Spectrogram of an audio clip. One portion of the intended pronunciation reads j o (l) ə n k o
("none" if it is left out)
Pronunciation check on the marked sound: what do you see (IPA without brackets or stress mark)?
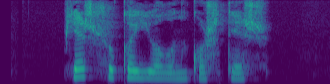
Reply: l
